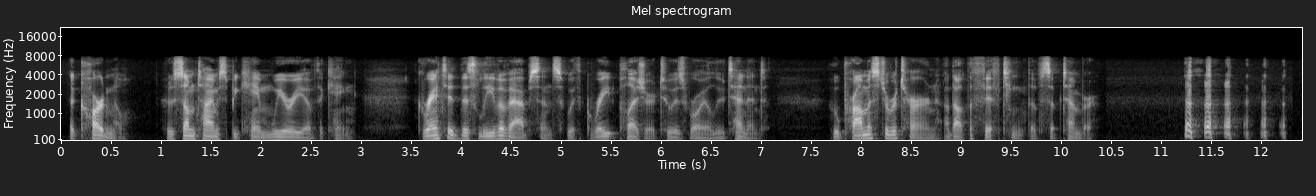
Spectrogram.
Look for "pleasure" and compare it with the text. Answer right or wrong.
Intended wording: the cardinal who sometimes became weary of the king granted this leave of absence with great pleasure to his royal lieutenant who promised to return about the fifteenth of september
right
